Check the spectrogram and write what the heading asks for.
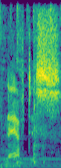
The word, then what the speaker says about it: Naftis: Matt Naftis. Hello. Good to be here, everybody. How do you pronounce his last name of yours? You nailed it, Naftis.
